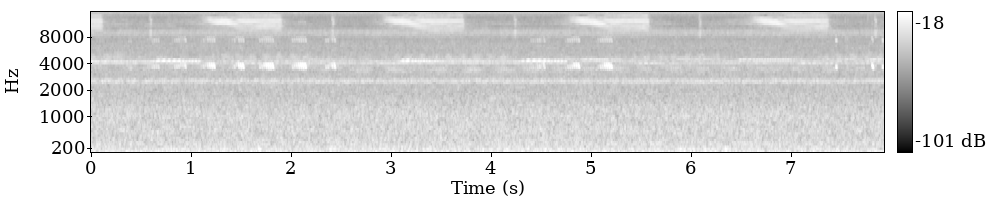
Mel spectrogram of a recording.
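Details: Forest crickets in autumn, joined by assorted other insects: rapid pulsed chirps repeated several times a second over steady shrill ringing, with recurring very high buzzy bursts roughly every one and a half seconds, all over flowing valley stream water.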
